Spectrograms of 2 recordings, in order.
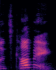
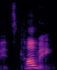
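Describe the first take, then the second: First: High alarmed warning; urgent warning from the trees; yell. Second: Higher, louder warning yell; mild mock yell of alarm. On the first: Acted. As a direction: call it out, worried. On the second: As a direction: shout the warning up at him. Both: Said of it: "Tobias yelled".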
